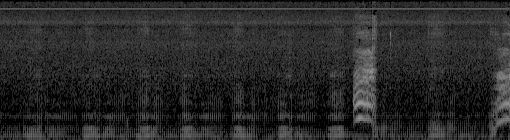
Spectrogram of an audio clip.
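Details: Siberian (Neva Masquerade) mother cat lovingly protecting her kittens, purring in a low, steady throb with rhythmic pulses about once a second, broken by two short, higher, rising meow-like calls near the end.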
